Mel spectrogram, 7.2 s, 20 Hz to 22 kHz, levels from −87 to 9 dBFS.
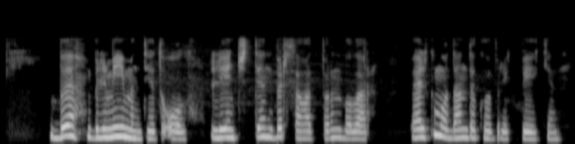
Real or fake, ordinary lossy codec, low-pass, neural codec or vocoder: real; none; 7.2 kHz; none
